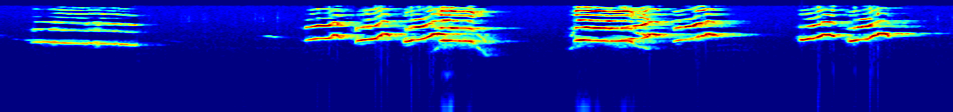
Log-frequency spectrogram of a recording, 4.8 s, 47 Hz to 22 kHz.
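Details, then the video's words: Lory song as a trapping lure: a drawn-out descending whistle, then three dense bursts of rising, squeaky whistles. "Suara Burung Nuri Full 1 Jam Masteran untuk Pancingan"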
